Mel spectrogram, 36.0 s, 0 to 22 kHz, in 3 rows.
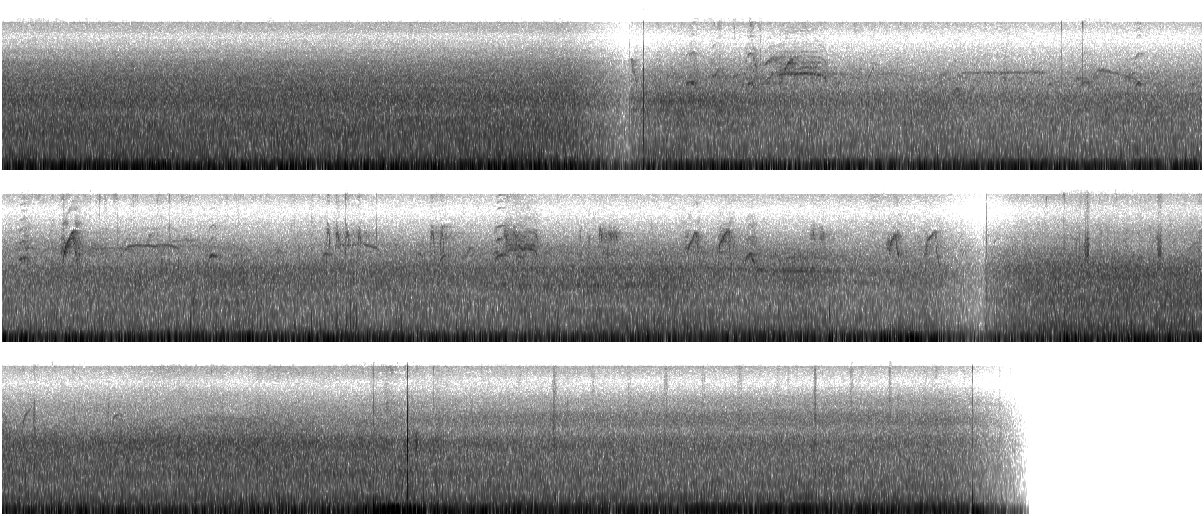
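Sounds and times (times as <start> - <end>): background hiss: 0.0 - 34.1
small birds chirping: 6.3 - 8.8, 9.4 - 21.7.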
